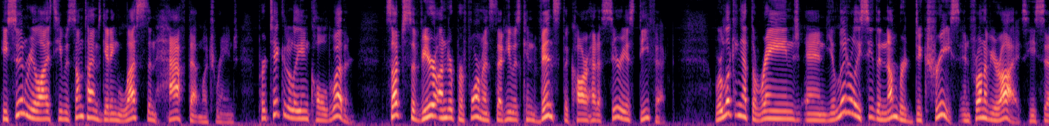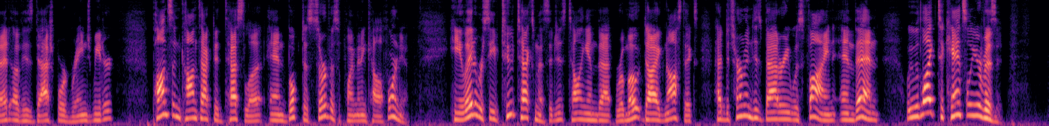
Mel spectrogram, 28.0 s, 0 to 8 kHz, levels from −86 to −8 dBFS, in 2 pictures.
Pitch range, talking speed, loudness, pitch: 140-210 Hz, 195 wpm, -26 LUFS, 170 Hz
